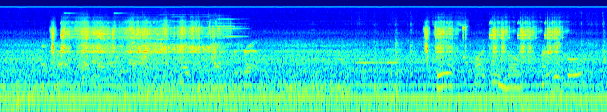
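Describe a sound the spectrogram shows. Bright, sparkly chimes ring out as sweets burst in a puzzle game.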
